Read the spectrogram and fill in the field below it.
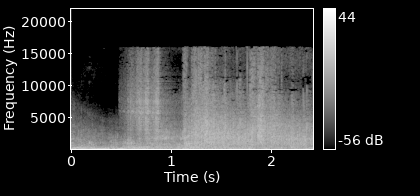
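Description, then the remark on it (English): A dense, roaring barrage of explosions as 30 laser flashes from Vespa-class fighters hit the shattered hull of Harlequin's cave hog spaceship. Deep rumbling booms continue with a fresh burst about midway, loud and continuous, with no talking. “Once again, 30 brilliant flashes of light streaked through the darkness and exploded into the shattered hull of Harlequin's cave hog.”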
